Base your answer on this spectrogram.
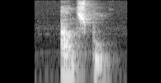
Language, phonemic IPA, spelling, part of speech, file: Dutch, /ˈanspul/, aanspoel, verb, Nl-aanspoel.ogg
- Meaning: first-person singular dependent-clause present indicative of aanspoelen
